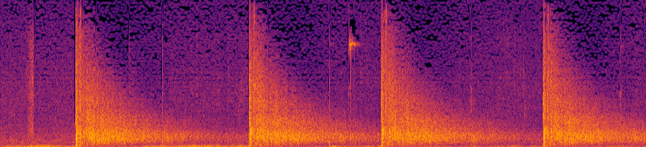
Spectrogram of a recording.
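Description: A pistol fires single shots outdoors, each ringing out and fading slowly.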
